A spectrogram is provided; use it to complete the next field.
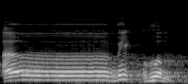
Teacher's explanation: Qalab membalik atau menukar. Suara nun menjadi mim. Awalnya an, balik menjadi am. Ya. Yang paling bagus bacanya, ya, suara mimnya itu dibaca samar. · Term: iqlab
